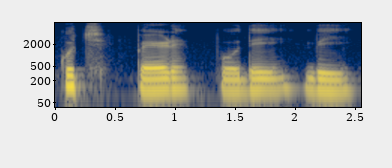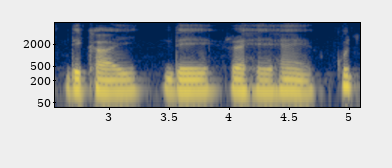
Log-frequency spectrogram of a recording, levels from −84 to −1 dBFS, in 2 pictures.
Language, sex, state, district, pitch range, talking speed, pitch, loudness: Hindi, male, Rajasthan, Jaipur, 105-115 Hz, 105 wpm, 110 Hz, -18 LUFS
